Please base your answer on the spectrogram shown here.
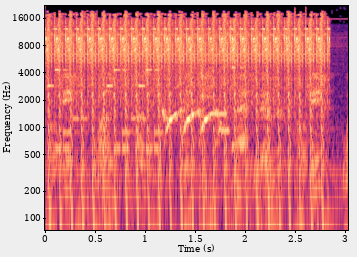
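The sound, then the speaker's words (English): Gunfire in a video game comes as many rapid, evenly spaced shots in a steady mechanical rhythm that keeps up throughout and breaks off just before the end. “Slowing down and firing.”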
